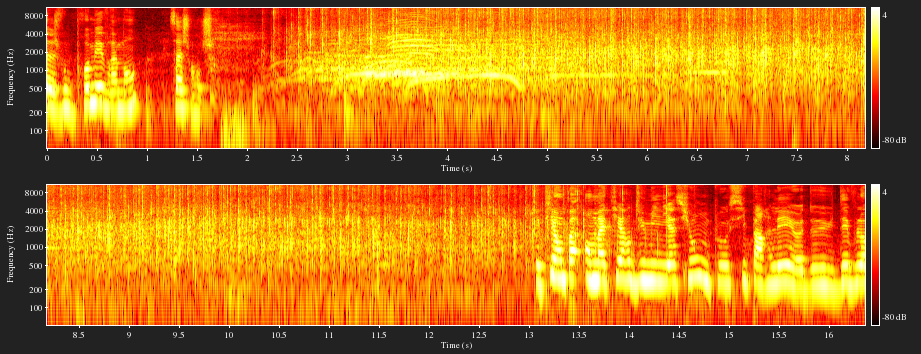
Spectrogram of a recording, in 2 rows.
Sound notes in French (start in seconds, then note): 5.4 Applaudissements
